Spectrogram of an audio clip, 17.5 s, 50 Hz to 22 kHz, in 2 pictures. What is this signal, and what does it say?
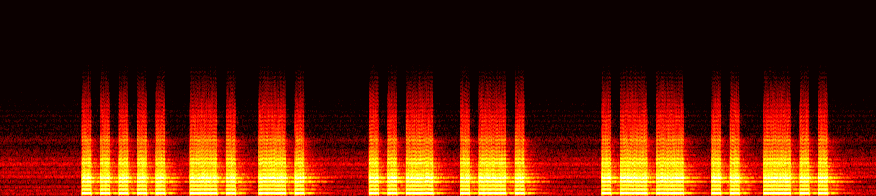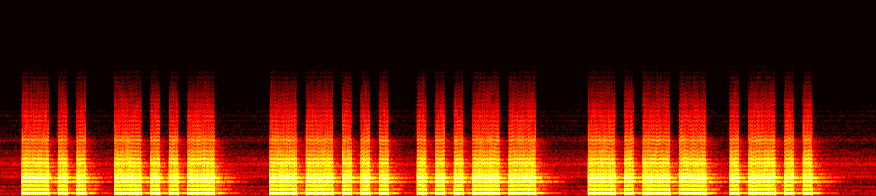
Morse code, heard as a buzzer, hand-sent with a paddle, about 13 wpm, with room echo. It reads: 5NN UR WID DX 73 YL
